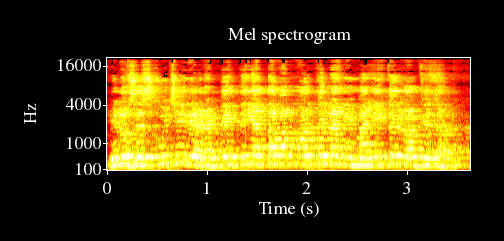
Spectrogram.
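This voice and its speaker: High-voiced lady preacher, mellow tone, super echoey hall from far off. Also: flat delivery, fast. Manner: fervent preaching with repeated amens. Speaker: pastor. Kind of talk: sermon. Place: church.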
